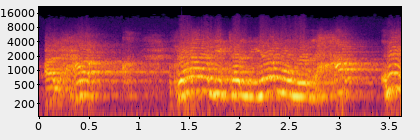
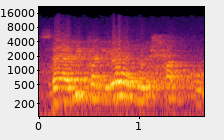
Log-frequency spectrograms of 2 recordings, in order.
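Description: First: Slow stress. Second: Said in the usual way. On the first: Shown as a demonstration. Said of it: "الحق دي عرفها ايه؟". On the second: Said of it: "صفة لا، لا".

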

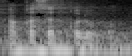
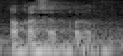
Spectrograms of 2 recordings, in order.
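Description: No difference in how they are said.

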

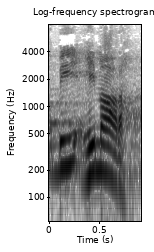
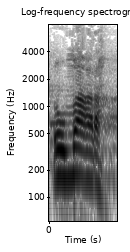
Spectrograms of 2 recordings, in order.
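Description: First: عمارة with an i after the ayn, ʿimāra; عمارة as ʿi-MAA-ra; kasra on ayn. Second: عمارة with a u after the ayn, ʿumāra; عمارة as ʿu-MAA-ra; damma on ayn. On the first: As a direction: open عمارة on a short i vowel. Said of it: "فهو بكسر ماذا". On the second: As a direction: open عمارة on a short rounded u. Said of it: "كلهم بضم العين". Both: Shown as a demonstration.

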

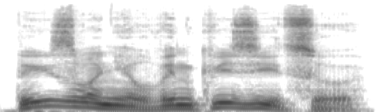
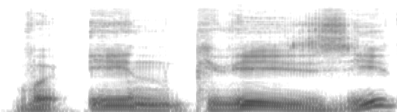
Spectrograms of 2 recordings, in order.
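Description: First: Said in the usual way. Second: Low, slow stuttered question; frightened stammer. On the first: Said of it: "прямо спросил я". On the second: A narrator's reading. Servant blanches at being asked about the Inquisition, frightened stammer. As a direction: stumble through the word in fear. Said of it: "заикаясь и белея лицом".

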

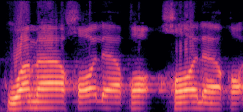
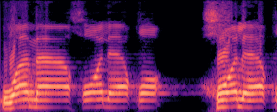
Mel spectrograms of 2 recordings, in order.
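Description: First: Slow وما خلق, kh moderately heavy, lips unrounded; measured وما خلق, nothing overdone; natural tafkhim. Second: وما خلق with kh rounded to 'kho'; slowly recite, pursing lips on the خ of خلق; exaggerated heavy kh and q, thin l; overdone tafkhim. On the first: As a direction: recite خلق with balanced heavy kh and light l. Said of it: "نفخم الخاء تفخيما". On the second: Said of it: "يبالغ في التفخيم ويضم شفتيه في الخاء". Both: Shown as a demonstration.

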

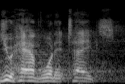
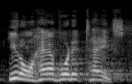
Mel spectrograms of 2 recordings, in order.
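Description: First: Steady, assured encouragement at normal pitch; voice of faith. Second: Higher-pitched, discouraging verdict; voice of defeat. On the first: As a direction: act the inner voice that builds someone up. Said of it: "Another voice will say". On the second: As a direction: act the inner voice that puts someone down. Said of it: "One voice will tell you". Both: Acted.

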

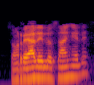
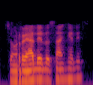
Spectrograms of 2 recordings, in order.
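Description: First: "reales" pushed up, louder and rising; louder repeat. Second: Said in the usual way. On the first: Shown as a demonstration. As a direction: hammer the question home the second time.

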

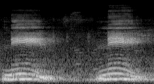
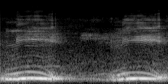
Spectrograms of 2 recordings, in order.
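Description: First: نين and ني as "nayn, nay"; wrong tilted i. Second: ني as a clean, held "nee"; correct pure i. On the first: Teacher isolating the wrong syllable, vowel opened to e. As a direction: open the vowel of ني towards e. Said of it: "وليست". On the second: Teacher isolating the right syllable, pure long ee. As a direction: keep the vowel of ني a pure ee. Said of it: "لكن تقولي". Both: Shown as a demonstration.

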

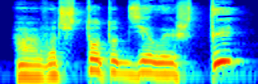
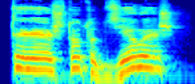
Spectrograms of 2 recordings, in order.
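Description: First: Slow question landing on a rising, emphatic "ты" at the end; stress on ТЫ. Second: Drawn-out question with "делаешь" left unmarked at the end; slow, higher "Ты что тут делаешь?", challenging the other man. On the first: Father turns rival's question back on him, pointed "ты". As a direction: throw the question back, punching final "ты". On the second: Rival confronts the father outside the house, challenging. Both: A narrator's reading.

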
